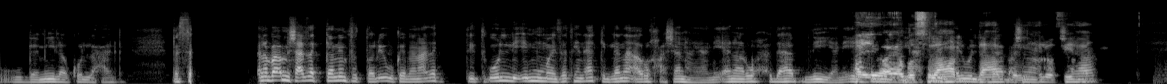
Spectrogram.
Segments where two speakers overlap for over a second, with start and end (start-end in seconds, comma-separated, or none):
8.6-11.0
